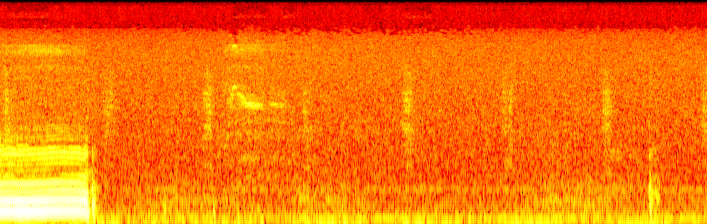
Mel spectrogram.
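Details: Rupert Eli, a pug, snoring while asleep with his eyes open: one loud, low, droning, harmonic snore lasting about a second, followed by quiet breathing and a faint click in a still room.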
